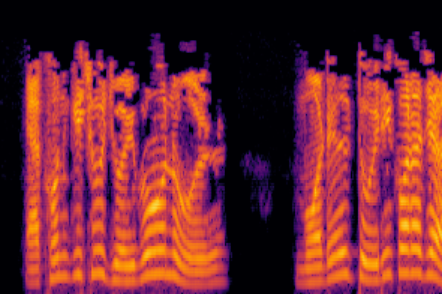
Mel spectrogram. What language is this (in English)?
Bangla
